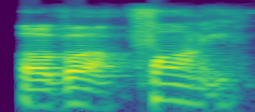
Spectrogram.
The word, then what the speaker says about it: Fani: She wants to, I guess, the French pronunciation. Fawny.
